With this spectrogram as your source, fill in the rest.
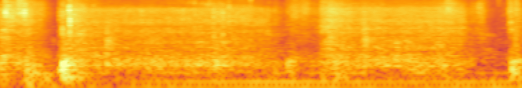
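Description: A cardboard box scrapes as it is lifted off.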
